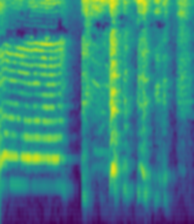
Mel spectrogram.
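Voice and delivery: big burst of laughter; loud high laugh. Real, not acted. Laughs at own street voice.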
